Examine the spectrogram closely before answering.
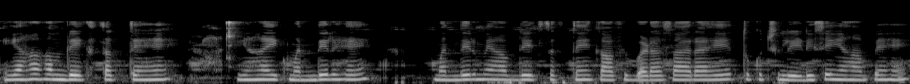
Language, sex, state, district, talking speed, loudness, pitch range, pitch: Hindi, female, Rajasthan, Jaipur, 165 wpm, -25 LUFS, 210-225 Hz, 220 Hz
